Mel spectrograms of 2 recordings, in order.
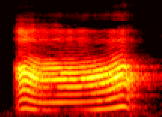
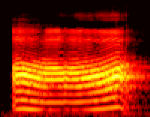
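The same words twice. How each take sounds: First: The pitch dips low then rises slightly. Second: The same.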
